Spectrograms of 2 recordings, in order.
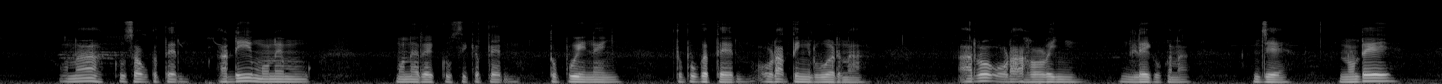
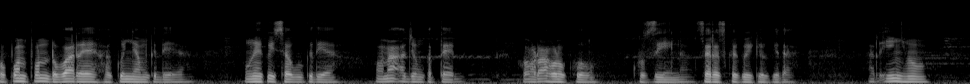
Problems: background sounds at intervals, background conversations at intervals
